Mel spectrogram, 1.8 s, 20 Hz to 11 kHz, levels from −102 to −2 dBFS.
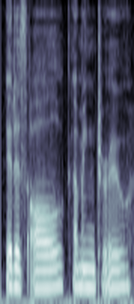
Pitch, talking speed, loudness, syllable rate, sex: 155 Hz, 170 wpm, -18 LUFS, 3.7 syllables/s, female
